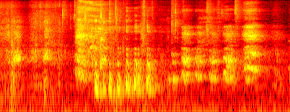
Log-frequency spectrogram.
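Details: Black Shih Tzu named Jjanga, indoors in cold winter, being dressed in new clothes it refuses to wear; a quick run of short, harmonic yips in the middle, overlapped by a person talking and giving commands throughout.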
